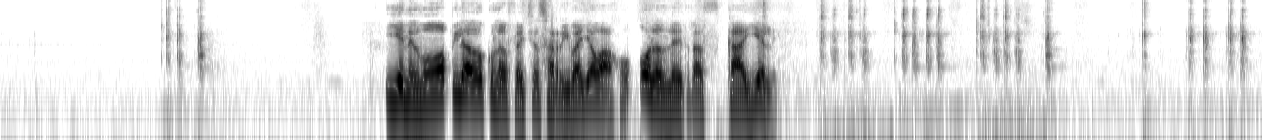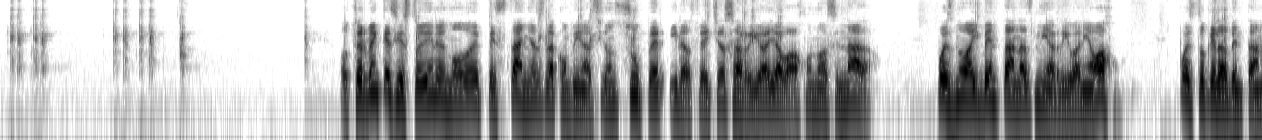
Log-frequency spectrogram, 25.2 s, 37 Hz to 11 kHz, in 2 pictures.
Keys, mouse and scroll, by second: 1.6 super+s, 8.2 super+Up, 8.5 super+Up, 9.0 super+Down, 9.2 super+Down, 9.8 super+Up, 10.0 super+Up, 11.9 super+k, 12.3 super+k, 12.7 super+l, 12.9 super+l, 13.7 super+k, 13.9 super+k, 15.6 super+k, 18.0 super+l, 18.4 super+l, 20.0 super+k, 24.7 super+ñ.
